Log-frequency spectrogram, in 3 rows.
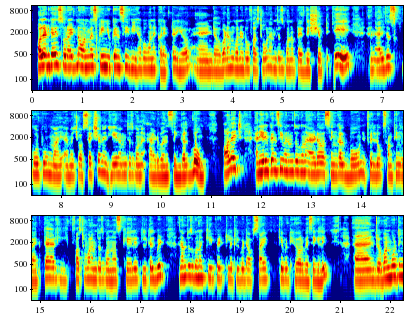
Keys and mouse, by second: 0.6 click, 5.9 shift+a, 13.0 shift+middle click, 13.8 s, 17.7 g.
